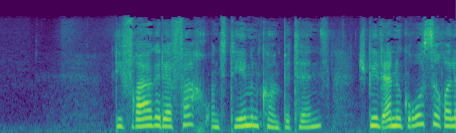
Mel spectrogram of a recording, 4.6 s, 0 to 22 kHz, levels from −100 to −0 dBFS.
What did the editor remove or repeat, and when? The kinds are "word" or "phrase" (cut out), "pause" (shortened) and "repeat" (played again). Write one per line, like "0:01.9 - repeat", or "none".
none

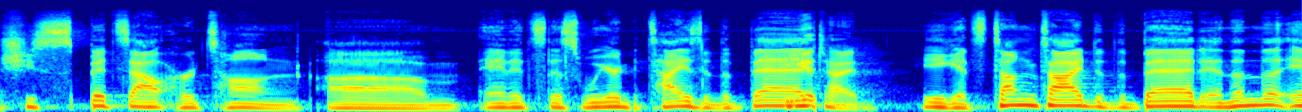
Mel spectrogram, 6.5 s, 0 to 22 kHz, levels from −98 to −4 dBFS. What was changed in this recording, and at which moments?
0:01.6 - pause
0:02.7 - word
0:03.2 - phrase
0:03.5 - phrase
0:04.1 - phrase

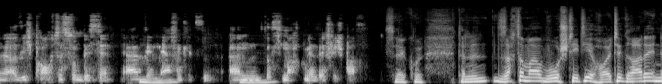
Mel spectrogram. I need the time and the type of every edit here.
none

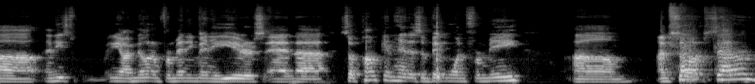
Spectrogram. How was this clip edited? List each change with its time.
none

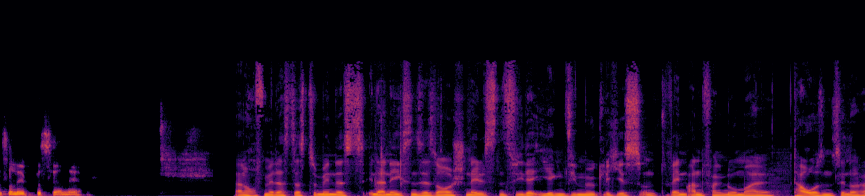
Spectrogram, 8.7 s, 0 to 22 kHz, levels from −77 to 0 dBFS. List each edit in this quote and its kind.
0:06.9 - phrase

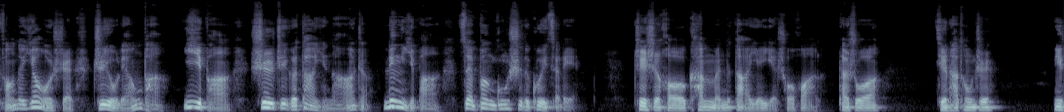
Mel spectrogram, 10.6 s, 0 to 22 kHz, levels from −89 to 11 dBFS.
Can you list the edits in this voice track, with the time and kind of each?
0:01.7 - pause
0:03.8 - pause
0:05.9 - pause
0:08.3 - pause

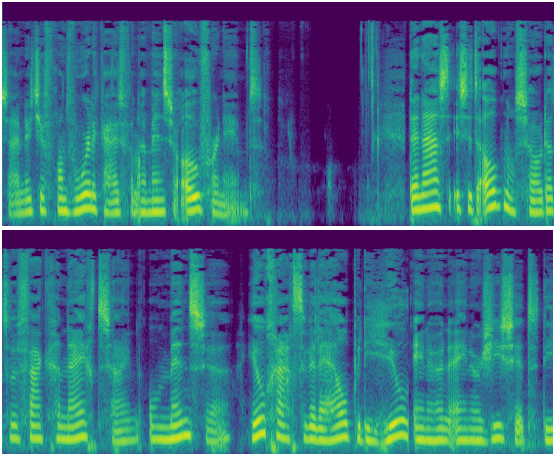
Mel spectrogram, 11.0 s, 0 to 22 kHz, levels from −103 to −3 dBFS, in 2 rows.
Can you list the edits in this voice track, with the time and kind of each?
0:01.4 - word
0:04.0 - pause
0:06.9 - word
0:07.9 - pause
0:09.6 - word

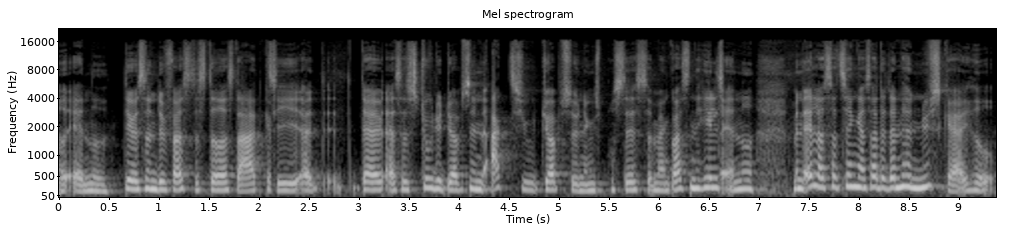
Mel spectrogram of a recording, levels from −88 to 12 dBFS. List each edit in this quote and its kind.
0:02.1 - word
0:03.2 - phrase
0:06.6 - phrase

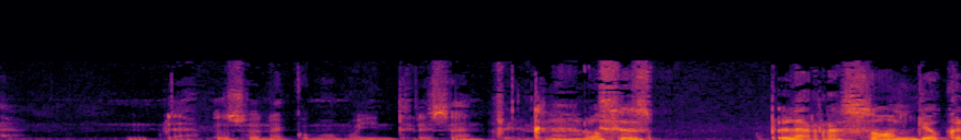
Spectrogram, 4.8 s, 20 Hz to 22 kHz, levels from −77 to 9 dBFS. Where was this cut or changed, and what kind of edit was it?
0:01.1 - word
0:03.0 - word

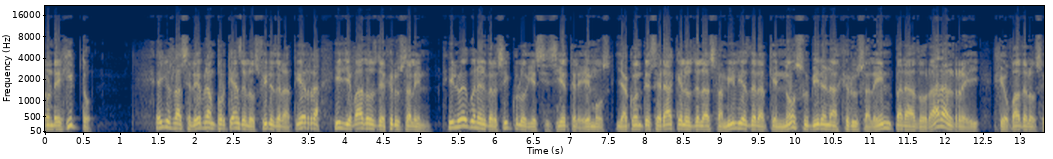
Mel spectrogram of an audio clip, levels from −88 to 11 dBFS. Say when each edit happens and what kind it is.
0:02.6 - phrase
0:04.5 - phrase
0:05.3 - pause
0:07.6 - pause
0:09.6 - word

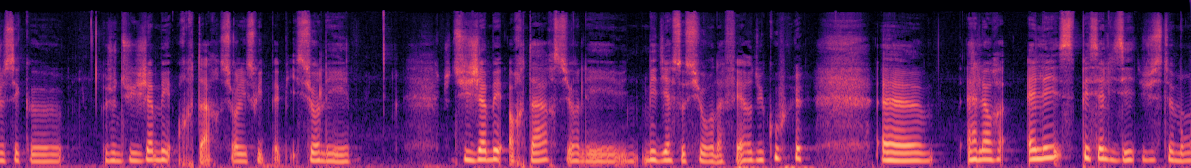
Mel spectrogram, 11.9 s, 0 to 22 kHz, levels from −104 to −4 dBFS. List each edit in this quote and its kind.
none

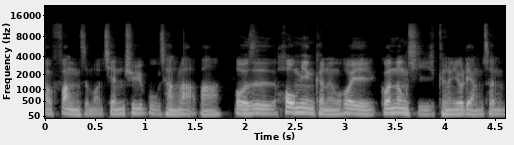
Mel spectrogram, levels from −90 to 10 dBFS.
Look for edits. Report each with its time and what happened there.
0:01.9 - word

